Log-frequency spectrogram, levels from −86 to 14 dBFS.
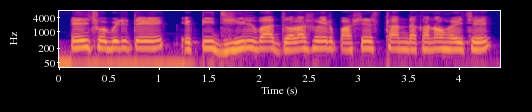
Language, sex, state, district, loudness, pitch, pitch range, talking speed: Bengali, male, West Bengal, Cooch Behar, -14 LUFS, 200 Hz, 185-205 Hz, 135 wpm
